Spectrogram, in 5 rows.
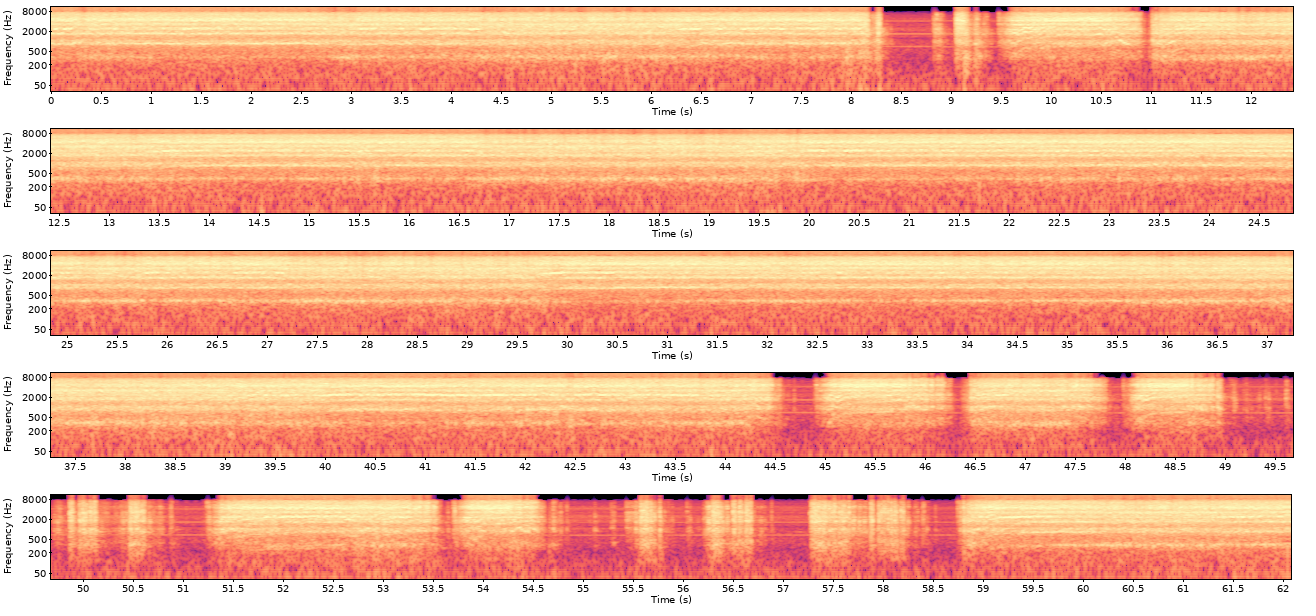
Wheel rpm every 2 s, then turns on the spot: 230, 230, 210, 220, 70, 130, 210, 230, 220, 210, 220, 230, 230, 230, 210, 230, 230, 230, 210, 210, 210, 220, 100, 110, 60, 40, 160, 30, 10, 90, 220.
44-46 48-50 54-58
